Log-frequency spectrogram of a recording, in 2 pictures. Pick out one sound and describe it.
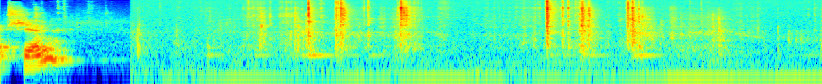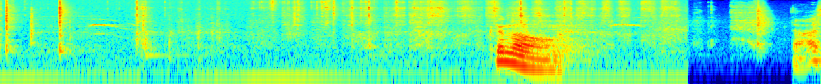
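A cylinder mower's reel ticks against its bedknife as it is turned by hand.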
